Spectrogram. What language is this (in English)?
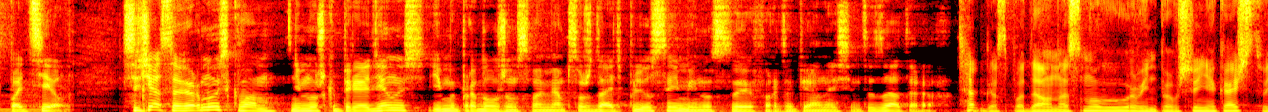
Russian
